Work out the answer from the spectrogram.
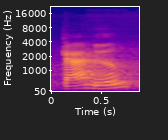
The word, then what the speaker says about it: cá nướng: Cá nướng.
